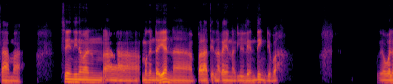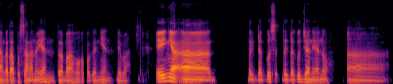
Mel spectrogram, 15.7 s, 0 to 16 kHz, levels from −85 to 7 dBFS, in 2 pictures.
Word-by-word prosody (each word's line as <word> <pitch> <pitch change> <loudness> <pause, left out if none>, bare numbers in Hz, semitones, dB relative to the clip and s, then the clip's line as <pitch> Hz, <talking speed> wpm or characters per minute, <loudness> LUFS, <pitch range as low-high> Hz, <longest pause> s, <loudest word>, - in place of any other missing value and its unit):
Tama, 85 -2 -1 0.9
kasi - - -5
hindi 110 - +1
naman, 100 -2 0
ah, 90 -3 -2
maganda 95 -1 0
'yan 120 -6 +5
na 90 - -3 0.4
parati 90 0 +1
lang 90 0 -3
kayong 90 -1 0
nagle-lending, 90 +2 -3
'di 90 - -3
ba. - - -4 2.0
Kaya 95 0 -9
walang 95 0 0
katapusang 95 0 0
ano 95 +1 -2
'yan, 110 -5 -3
trabaho 90 +1 -2
kapag 85 -2 -7
ganiyan, 90 -3 -8
'di 90 - -7
ba. 75 -1 -11 0.5
Eh, 135 +2 +8
'yon 160 - +1
nga, 150 - +10
ah, 105 -2 +6 0.8
dagdag 105 -1 -4
ko 125 - +1
sa - - -4
dagdag 105 0 -3 0.2
diyan, 110 -2 +2
eh, - - -1
ano, 105 -2 -5 0.3
ah, 85 -4 -5
95 Hz, 135 wpm, -23 LUFS, 90-105 Hz, 2.0 s, nga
